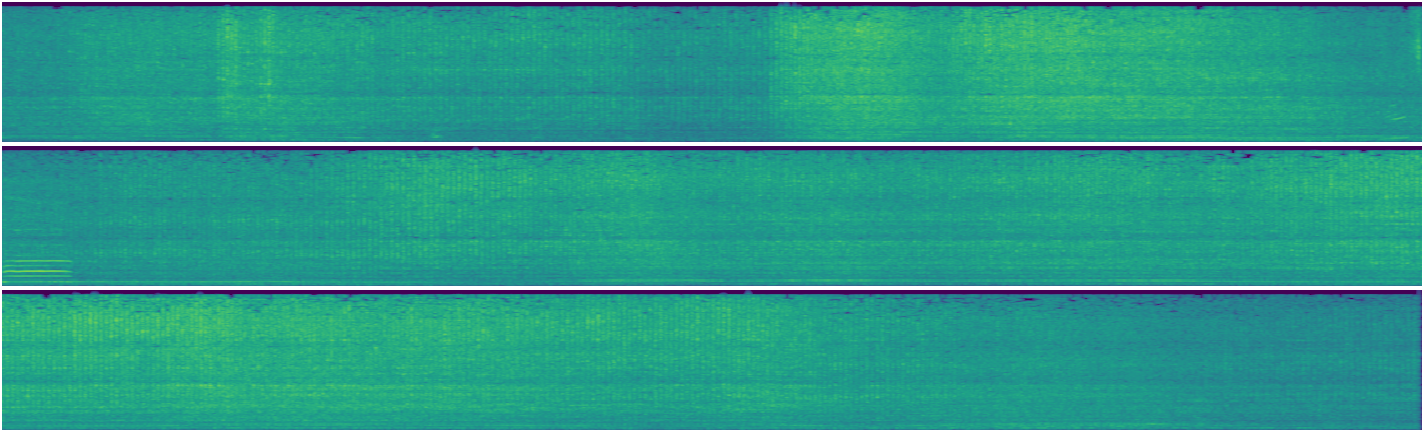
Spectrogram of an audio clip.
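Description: Gas backpack leaf blower running and blasting air, its engine note wavering up and down, getting louder about six seconds in.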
